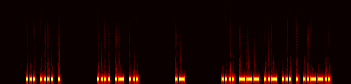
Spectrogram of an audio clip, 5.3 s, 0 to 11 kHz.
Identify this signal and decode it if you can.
Morse code, heard as a keyed tone, about 46 wpm, 700 Hz. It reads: SHE HAS A HOUSE?
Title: 3x Word-Spacing - Sentences from Top 200 Words - 45wpm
